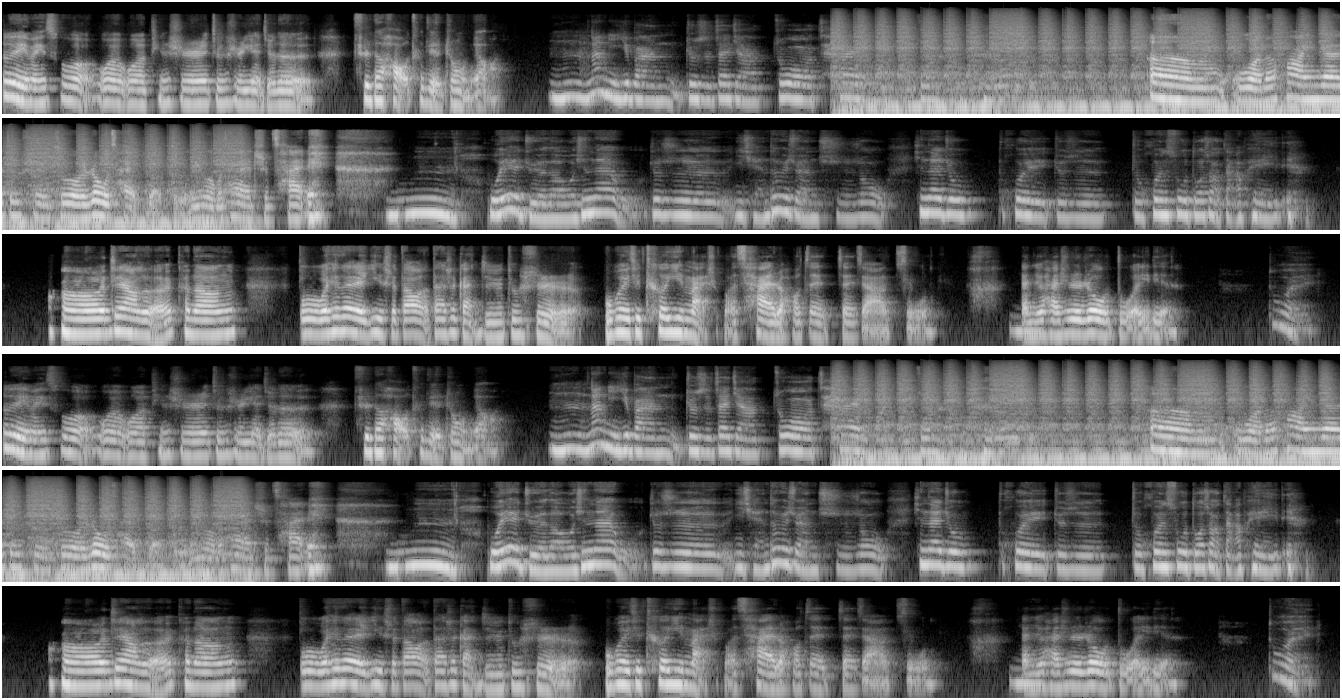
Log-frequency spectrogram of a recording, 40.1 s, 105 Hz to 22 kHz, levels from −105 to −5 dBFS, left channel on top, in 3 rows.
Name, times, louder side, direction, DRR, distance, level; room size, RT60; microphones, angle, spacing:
voice 1, 0.0-5.0 11.4-17.2 27.3-29.3 29.7-36.1 36.5-36.7 37.0-38.5, left 4 dB, 55° left, 0.5 m, -27 dB
voice 2, 5.5-10.4 17.2-22.2 22.5-24.4 24.7-26.4 36.8-37.2 39.5-39.9, right 1 dB, 30° right, 0.9 m, -33 dB
sound 1, 8.3-16.0, equal, 5° left, 3.3 m, -33 dB
12.5 x 11.0 x 2.3 m
head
